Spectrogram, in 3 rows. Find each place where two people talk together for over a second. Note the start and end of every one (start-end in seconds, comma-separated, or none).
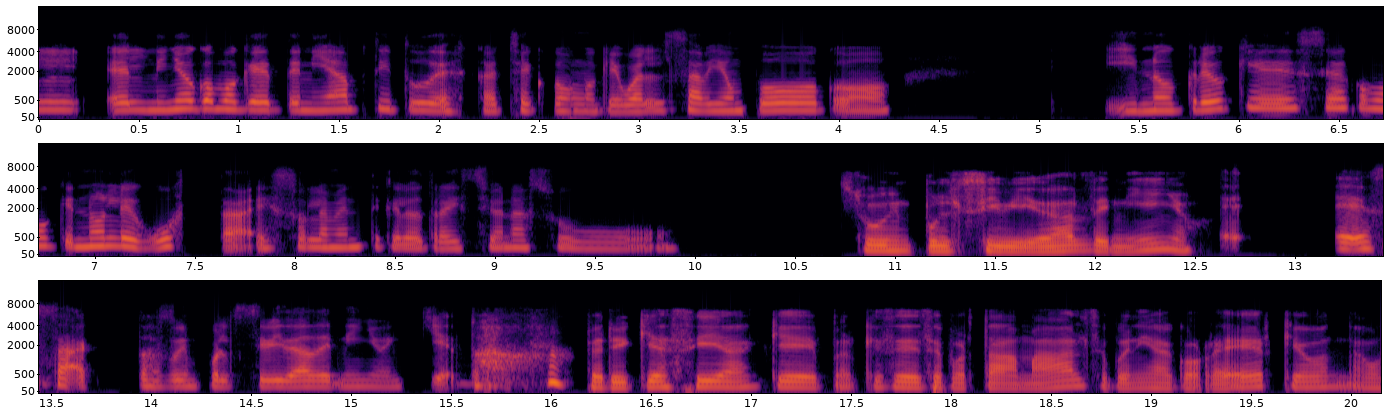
none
